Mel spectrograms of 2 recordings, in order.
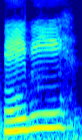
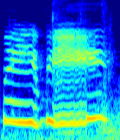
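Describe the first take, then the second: First: Said in the usual way. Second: Very high, rising pitch; squeaky amused maybe. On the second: Real, not acted. Streamer doubting their own guess, high squeak. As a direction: squeak it out just after giggling. Repeats guess after laughing.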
